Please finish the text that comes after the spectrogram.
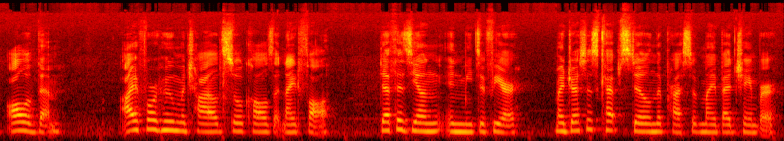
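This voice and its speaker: A young woman plays a dead woman returned from the tomb to prophesy. She intones poetic radio-drama lines with sorrow and solemn reluctance, in a medium-pitched voice. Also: a little mellow, lightly acted. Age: young adult. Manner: mournful, incantatory, solemn.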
